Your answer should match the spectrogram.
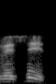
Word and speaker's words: Regis: Say it again. – Resist. – Okay. You have a question? – Yeah. Hello. – Yes, my name is Regis, R-E-G-I-S.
